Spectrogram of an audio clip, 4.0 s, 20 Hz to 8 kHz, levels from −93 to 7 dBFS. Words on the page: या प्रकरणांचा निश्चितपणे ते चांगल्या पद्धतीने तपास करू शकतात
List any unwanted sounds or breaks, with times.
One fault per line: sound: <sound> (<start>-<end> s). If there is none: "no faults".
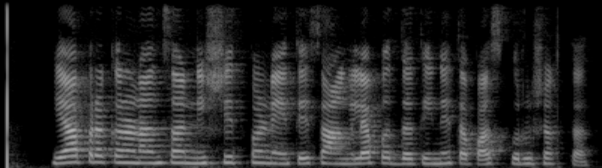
no faults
